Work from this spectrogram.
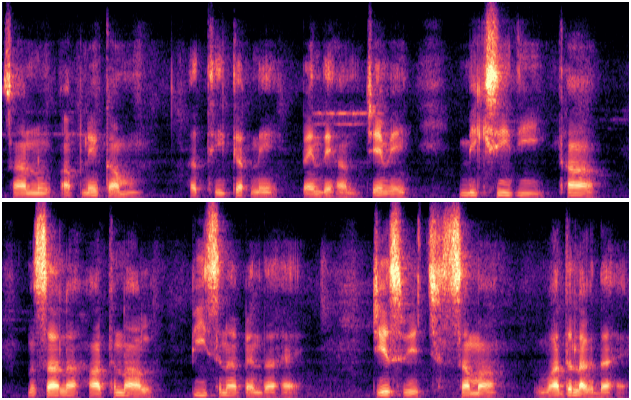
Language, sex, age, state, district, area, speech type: Punjabi, male, 45-60, Punjab, Tarn Taran, urban, spontaneous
